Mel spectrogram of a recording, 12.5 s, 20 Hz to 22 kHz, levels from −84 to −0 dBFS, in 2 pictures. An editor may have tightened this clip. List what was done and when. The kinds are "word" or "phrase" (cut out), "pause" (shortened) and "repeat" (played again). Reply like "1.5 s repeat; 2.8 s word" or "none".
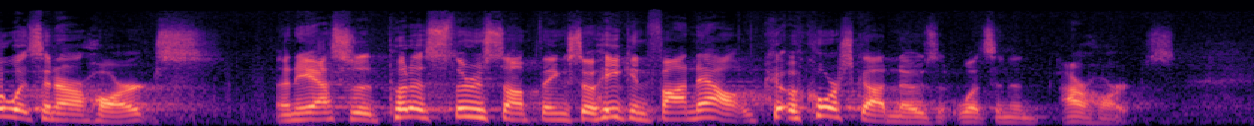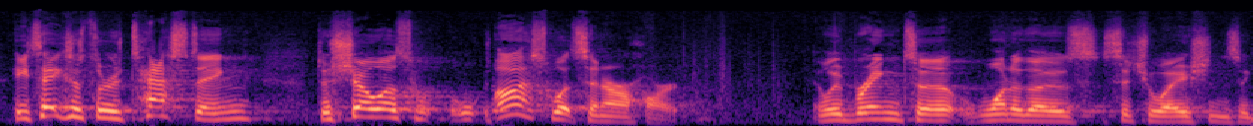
8.7 s word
